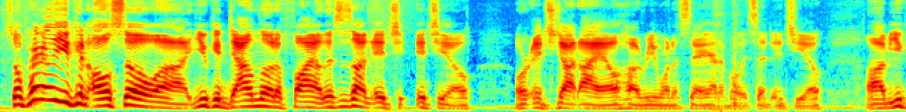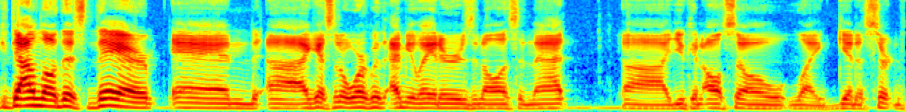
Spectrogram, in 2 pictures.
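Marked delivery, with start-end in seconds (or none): none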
